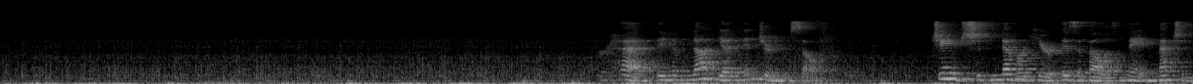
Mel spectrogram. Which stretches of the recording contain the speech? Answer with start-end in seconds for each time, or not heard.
6.0-8.4, 9.3-11.8.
